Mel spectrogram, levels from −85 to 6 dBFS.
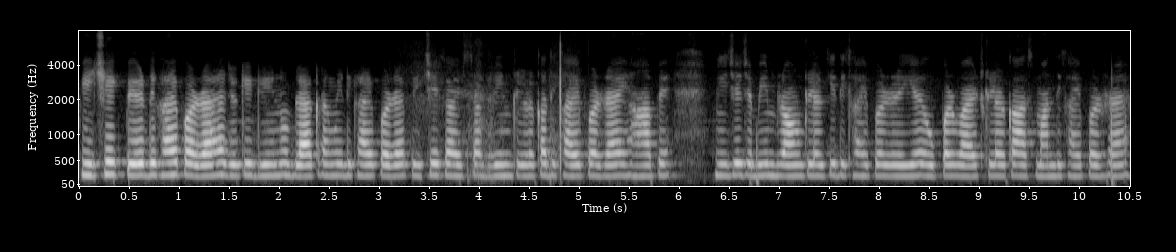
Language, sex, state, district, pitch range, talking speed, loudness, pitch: Hindi, female, Chhattisgarh, Balrampur, 210-220 Hz, 270 wpm, -19 LUFS, 215 Hz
